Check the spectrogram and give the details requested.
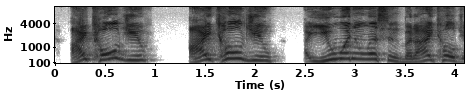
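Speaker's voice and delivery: play-acted, shrill, very high, loud shouting. Retelling what Hannah said after slapping the table: imitating someone shouting. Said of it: "she's shouting it".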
